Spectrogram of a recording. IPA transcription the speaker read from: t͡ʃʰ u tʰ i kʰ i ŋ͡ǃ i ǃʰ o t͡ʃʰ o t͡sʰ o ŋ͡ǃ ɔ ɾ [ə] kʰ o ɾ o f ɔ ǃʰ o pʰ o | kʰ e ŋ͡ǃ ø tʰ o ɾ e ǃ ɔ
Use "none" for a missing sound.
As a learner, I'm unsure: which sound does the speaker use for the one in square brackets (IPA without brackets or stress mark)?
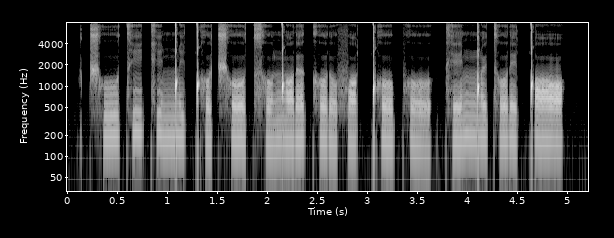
ə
